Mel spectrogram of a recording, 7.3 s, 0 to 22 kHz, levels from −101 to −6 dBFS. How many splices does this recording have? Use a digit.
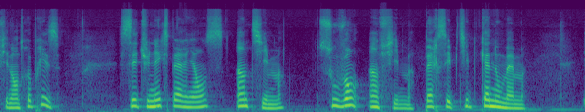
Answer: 1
